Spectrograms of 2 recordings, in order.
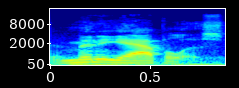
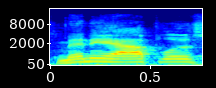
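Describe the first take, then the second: First: Said in the usual way. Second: Minneapolis punched out louder and higher. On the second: Shown as a demonstration. Revealing the city to the co-host, louder.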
